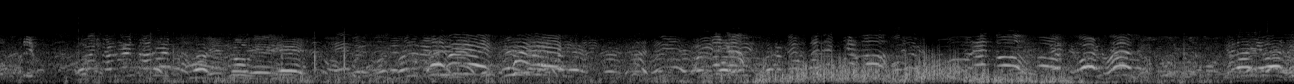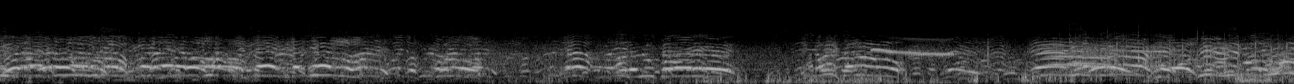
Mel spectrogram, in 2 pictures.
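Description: Young men shout and call to each other outdoors at a distance.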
